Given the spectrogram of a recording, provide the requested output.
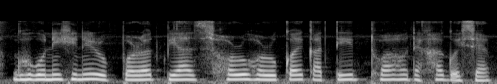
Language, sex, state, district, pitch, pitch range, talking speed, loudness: Assamese, female, Assam, Kamrup Metropolitan, 220 Hz, 215-225 Hz, 120 wpm, -14 LUFS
